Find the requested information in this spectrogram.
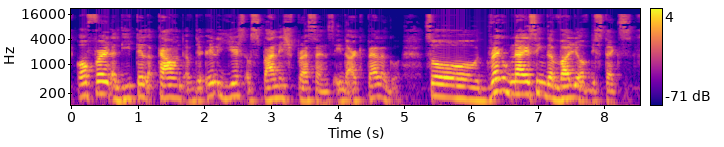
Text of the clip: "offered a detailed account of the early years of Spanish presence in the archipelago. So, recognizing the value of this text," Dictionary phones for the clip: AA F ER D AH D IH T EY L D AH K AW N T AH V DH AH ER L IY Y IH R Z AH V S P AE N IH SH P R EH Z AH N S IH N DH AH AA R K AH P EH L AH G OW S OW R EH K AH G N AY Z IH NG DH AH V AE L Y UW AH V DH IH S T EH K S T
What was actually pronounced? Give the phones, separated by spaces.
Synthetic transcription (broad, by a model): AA F ER D AH D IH T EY L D AH K AW N T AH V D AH ER L IY Y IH R S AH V S P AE N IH SH P R EH S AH N S IH N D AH AA R K AH P EH L AH G OW S OW R EH K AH G N AY S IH NG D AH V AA L Y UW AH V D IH S T EH K S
